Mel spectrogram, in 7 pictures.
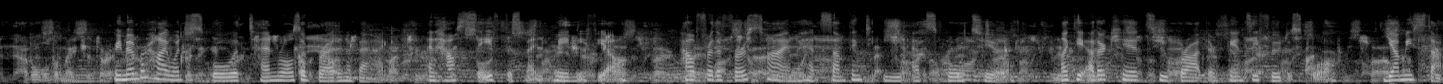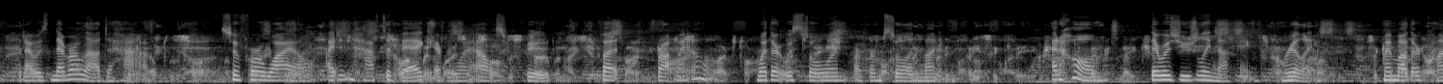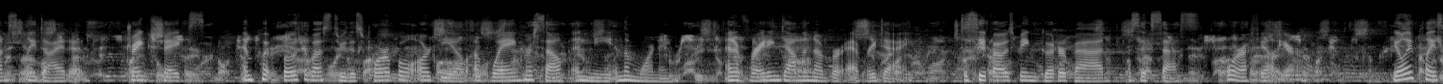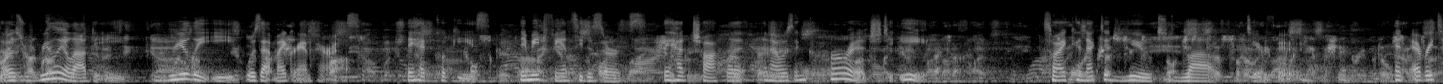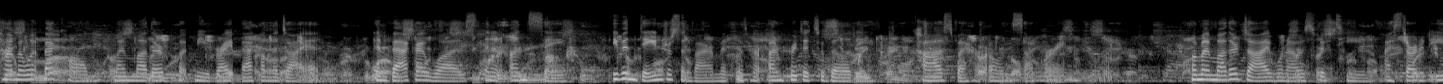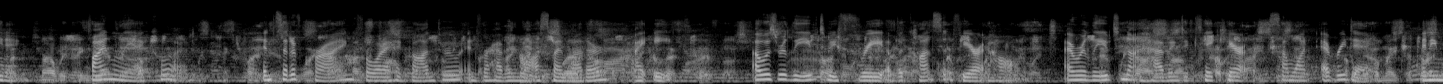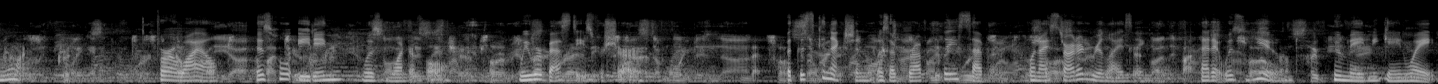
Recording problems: background chatter; loud; throughout; 3 voices, 6 dB below the speech

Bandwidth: 15 kHz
